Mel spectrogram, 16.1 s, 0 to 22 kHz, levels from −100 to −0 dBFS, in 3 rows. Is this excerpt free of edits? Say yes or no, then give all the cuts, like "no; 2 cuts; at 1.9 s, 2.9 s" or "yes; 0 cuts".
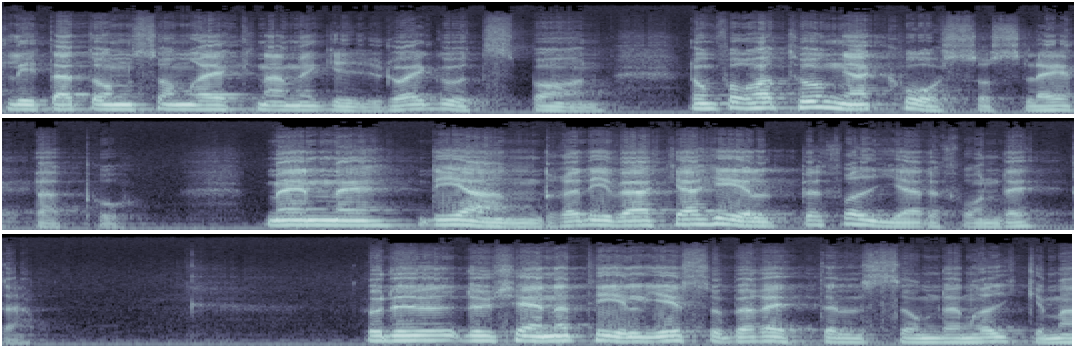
no; 1 cut; at 6.5 s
